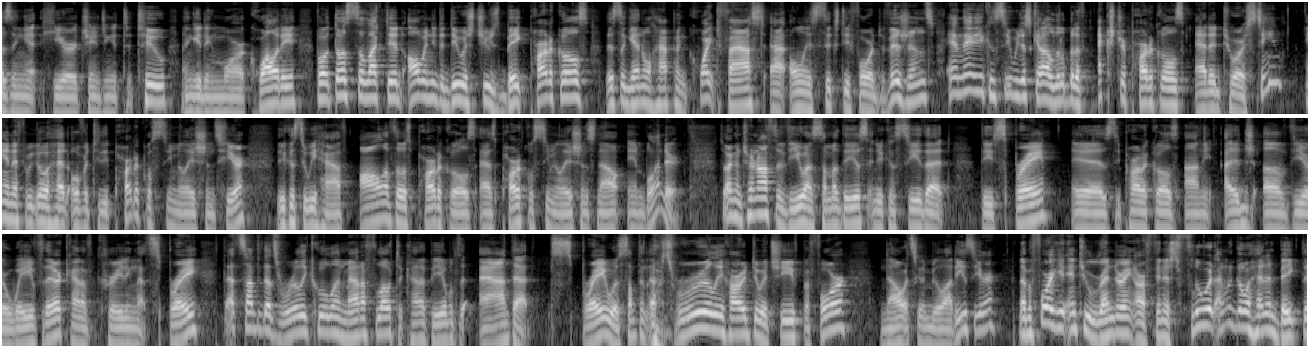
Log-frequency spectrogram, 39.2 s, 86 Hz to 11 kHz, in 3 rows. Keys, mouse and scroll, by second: 4.8 click, 8.2-9.4 drag, 10.0-10.5 scroll up 1, 10.6-11.0 scroll up 1, 11.0-12.8 shift+middle drag, 12.8-13.3 scroll down 3, 14.7 click, 18.2-21.1 drag, 22.2 scroll up 1, 23.0 click, 23.4-25.2 middle drag, 25.2 click, 27.0 click, 38.0 click.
